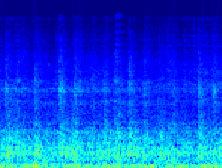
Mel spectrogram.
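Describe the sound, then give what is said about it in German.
A train rumbles along the rails in a steady low roar, with faint repeated clicks from the wheels passing over track joints. The sound is continuous and fairly loud, with no voices. “Nun saß er wieder im Zug und fuhr zurück nach Berlin.”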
